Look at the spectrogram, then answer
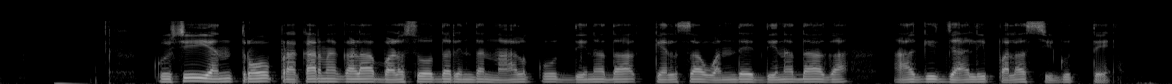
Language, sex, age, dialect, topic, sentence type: Kannada, male, 25-30, Central, agriculture, statement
